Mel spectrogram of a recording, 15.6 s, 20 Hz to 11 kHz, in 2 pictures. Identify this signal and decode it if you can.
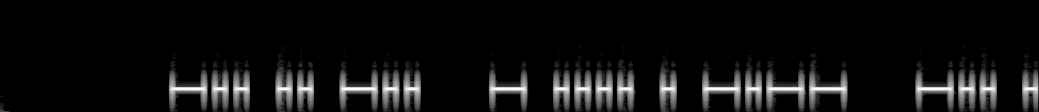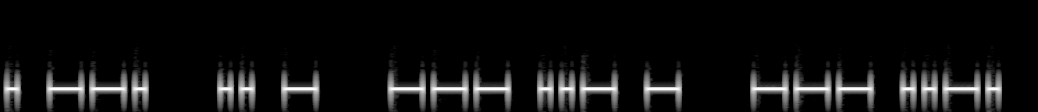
Morse code, heard as a keyed tone, about 16 wpm, 700 Hz. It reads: DID THEY DIG IT OUT OF
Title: Sentences from Top 1600 Words 15wpm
